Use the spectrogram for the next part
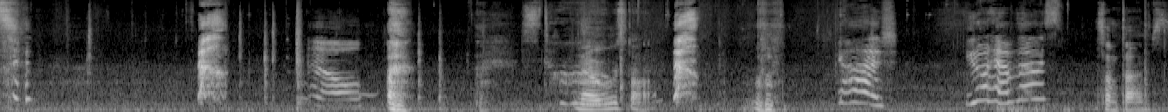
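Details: Painful hiccups: the person says they hurt. Sharp hiccup catches mixed with laughing and talking inside a car; hiccups.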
